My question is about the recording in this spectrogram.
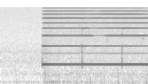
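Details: Toshiba laptop that won't boot into Windows and restarts back to the logo; single steady high beep pulsing about twice a second during startup, cause unclear, possibly the keyboard or a stuck key.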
